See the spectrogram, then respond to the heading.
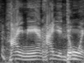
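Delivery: nasal voice, put-on. Speaker shows a voice comedians always do, Eddie Murphy's nasal voice bit. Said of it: "That's what, it's like it becomes nasally".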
